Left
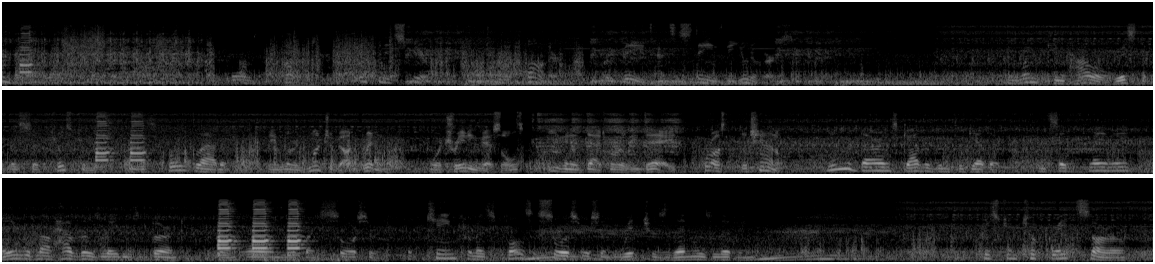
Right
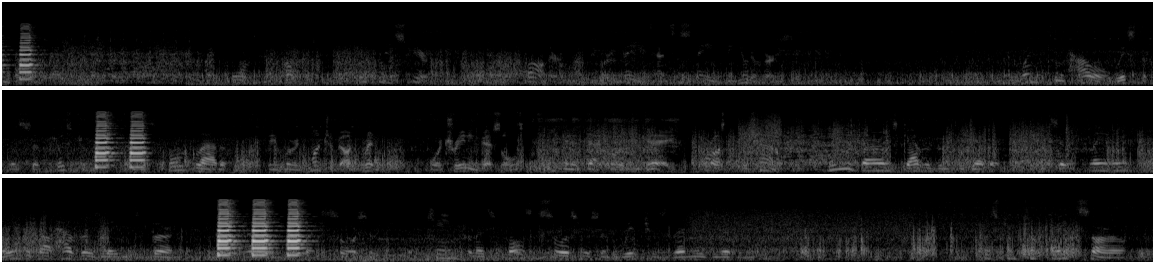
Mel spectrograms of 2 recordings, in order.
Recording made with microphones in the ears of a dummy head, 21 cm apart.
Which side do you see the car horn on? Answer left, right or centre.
right.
